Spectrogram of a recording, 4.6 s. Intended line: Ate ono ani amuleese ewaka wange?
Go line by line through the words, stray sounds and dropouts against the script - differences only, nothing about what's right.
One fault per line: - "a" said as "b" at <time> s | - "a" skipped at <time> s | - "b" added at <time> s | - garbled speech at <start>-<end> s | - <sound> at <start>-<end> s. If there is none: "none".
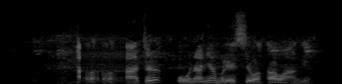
- laugh at 1.1-1.6 s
